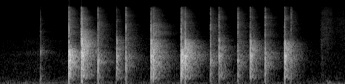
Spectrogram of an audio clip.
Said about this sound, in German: Ich glaube, dafür kann man auch nochmal kurz einen Applaus geben.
